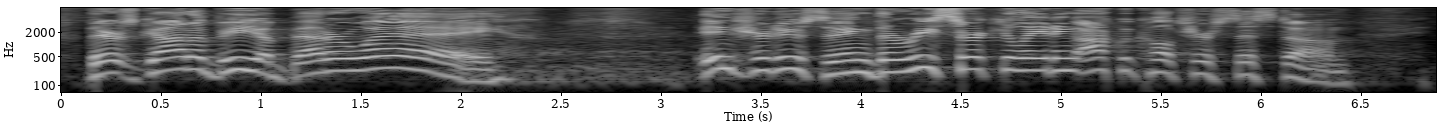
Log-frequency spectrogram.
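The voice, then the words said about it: Infomercial announcer voice. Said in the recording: “my infomercial impression”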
